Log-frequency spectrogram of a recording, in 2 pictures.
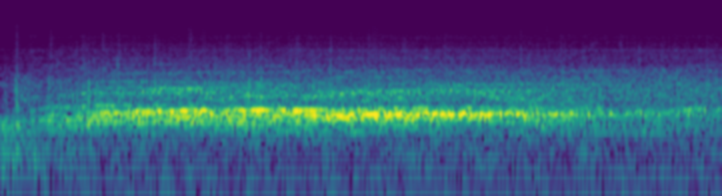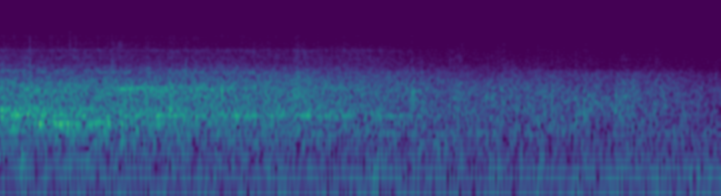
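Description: Audience applauding in a rink, swelling within the first second and fading away gradually over the rest.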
